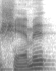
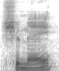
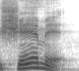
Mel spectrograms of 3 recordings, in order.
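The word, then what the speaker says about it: Shamet: landry shamit they were they were pronouncing it probably it was no it was worse it was worse chamele there's i was shamed or i don't know something crazy and i was just like it's landry shamit it's so easy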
